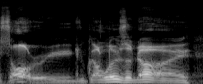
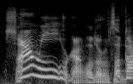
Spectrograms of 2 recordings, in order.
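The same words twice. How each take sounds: First: It is said in a normal voice. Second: It is said in a squeaky chipmunk voice.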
